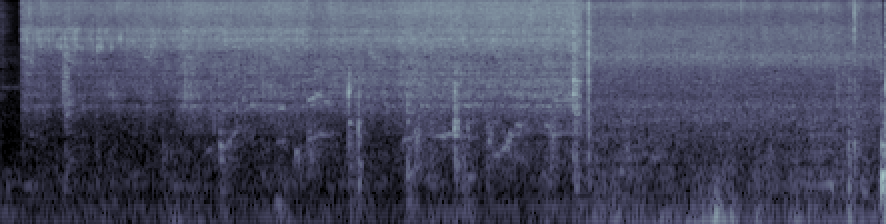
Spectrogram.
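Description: Chopped onions, then tomatoes, sizzling in hot coconut oil in a wok: a steady frying hiss dotted with small crackles and clicks.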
